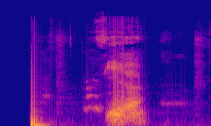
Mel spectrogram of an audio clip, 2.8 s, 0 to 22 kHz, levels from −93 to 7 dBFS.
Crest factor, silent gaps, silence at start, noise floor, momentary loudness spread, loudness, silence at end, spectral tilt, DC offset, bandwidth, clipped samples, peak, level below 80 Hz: 20 dB; none; 0.4 s; -58 dBFS; 17 LU; -24 LUFS; 0.9 s; -5.5 dB/octave; under 0.1%; 14 kHz; under 0.1%; -4 dBFS; -30 dBFS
